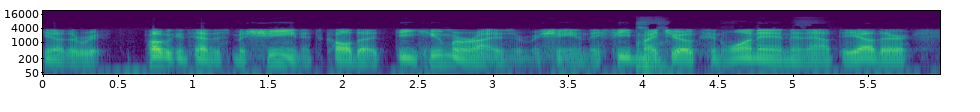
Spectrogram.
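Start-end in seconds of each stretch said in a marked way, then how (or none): none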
